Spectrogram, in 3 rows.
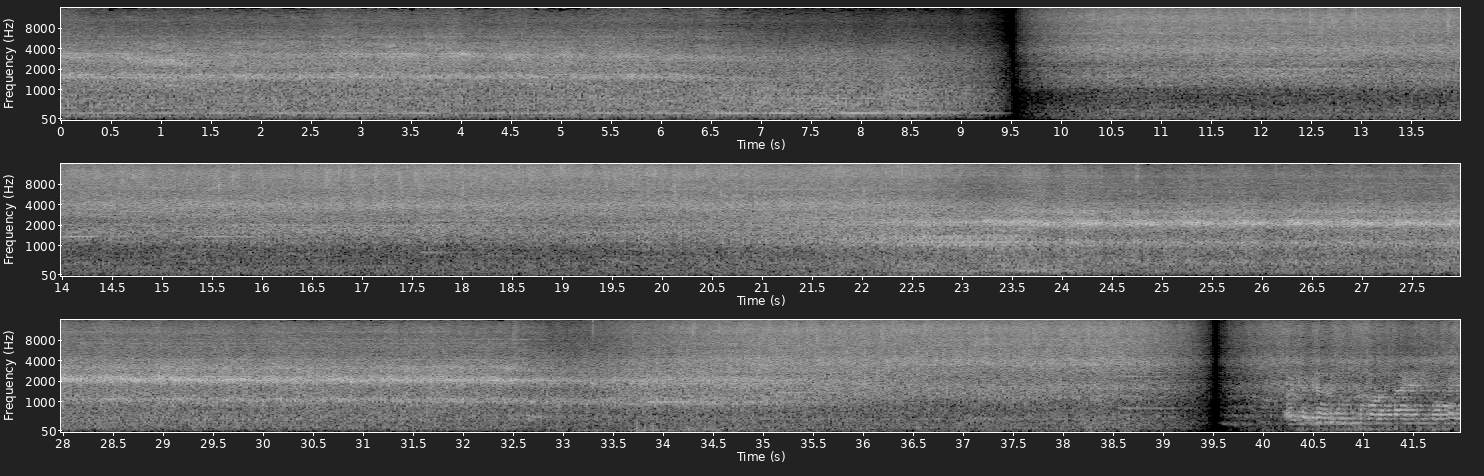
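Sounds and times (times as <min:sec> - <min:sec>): train passing with high whine: 0:00.0 - 0:41.9
sprinklers spraying water: 0:09.6 - 0:23.4, 0:33.5 - 0:41.9.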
